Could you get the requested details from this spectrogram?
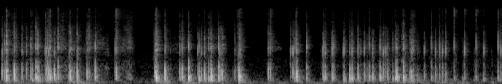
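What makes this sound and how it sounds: Fingernails tap quickly on the laminated cardboard cover of a hardcover Jungle Book. The taps are dry, clicky and short, centered in a low-mid tone around 270 Hz, with almost no ring. They come in fast bursts separated by brief pauses.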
